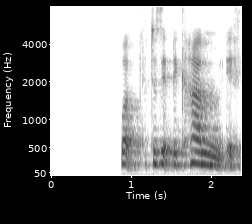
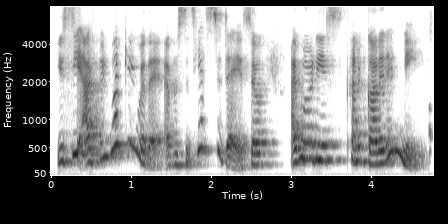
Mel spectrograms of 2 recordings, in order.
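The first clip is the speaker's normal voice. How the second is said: usual speaking voice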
